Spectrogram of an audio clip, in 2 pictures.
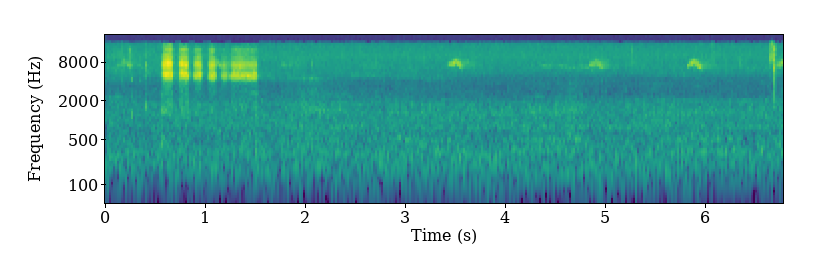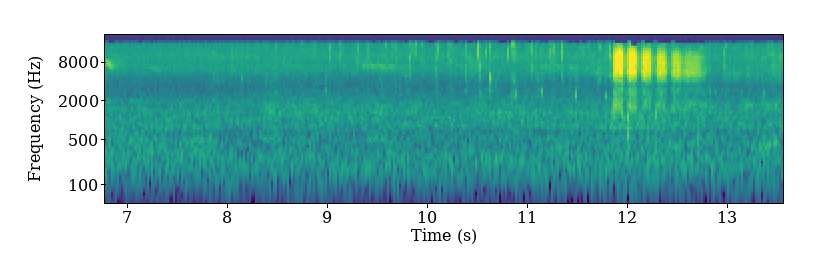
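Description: A bird's rapid rattling chatter, heard twice, each time for about a second: once just after the start and once near the end. Faint short high chirps come between them over a steady outdoor background hum.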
